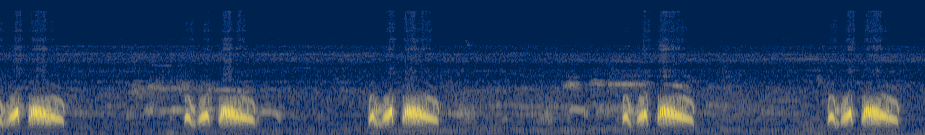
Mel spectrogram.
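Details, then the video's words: Spotted dove, excited to fight, gives five repeated phrases, each of two short notes and a longer, sinking coo, about every two and a half seconds, with faint soft murmurs between phrases. "cu gáy thúc đấu & gáy gọi"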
